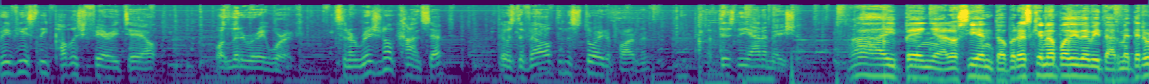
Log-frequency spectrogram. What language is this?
Spanish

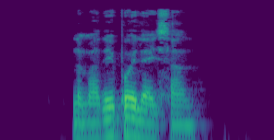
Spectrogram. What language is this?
Uzbek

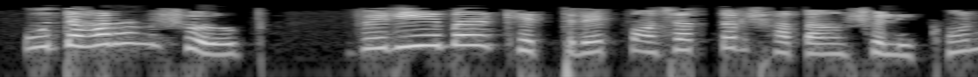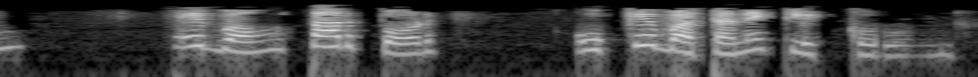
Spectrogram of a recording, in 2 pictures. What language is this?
Bangla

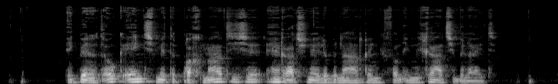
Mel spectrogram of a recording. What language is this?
Dutch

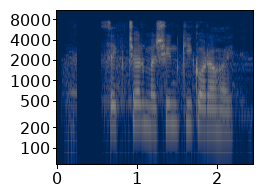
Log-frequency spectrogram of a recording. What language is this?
Bangla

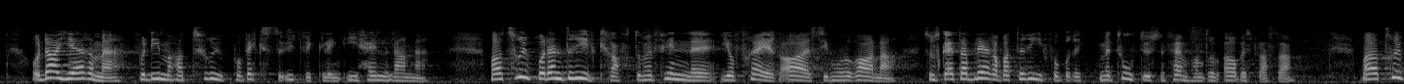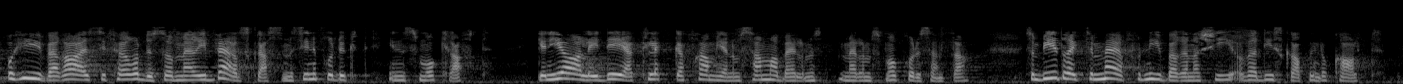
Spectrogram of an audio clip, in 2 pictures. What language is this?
Norwegian Nynorsk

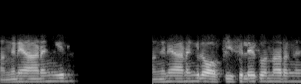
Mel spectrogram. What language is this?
Malayalam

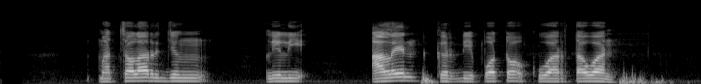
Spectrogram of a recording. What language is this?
Sundanese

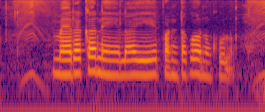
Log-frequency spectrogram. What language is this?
Telugu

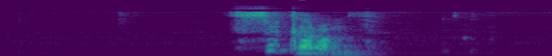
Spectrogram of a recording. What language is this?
Kabyle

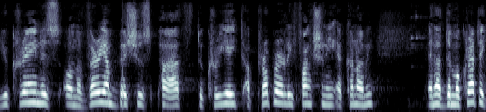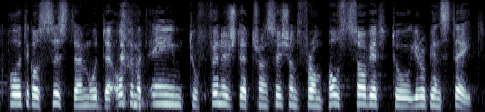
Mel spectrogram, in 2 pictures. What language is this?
English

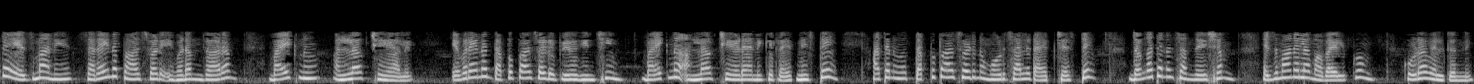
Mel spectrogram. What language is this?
Telugu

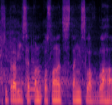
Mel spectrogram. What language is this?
Czech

